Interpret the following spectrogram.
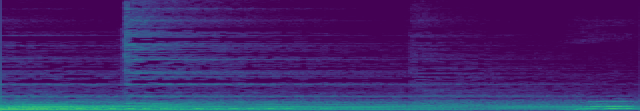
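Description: A band's held chord on bass, piano and guitar rings out and slowly fades, with one cymbal crash about a second in. Near the end a voice sings a short rising "oh, mm".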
